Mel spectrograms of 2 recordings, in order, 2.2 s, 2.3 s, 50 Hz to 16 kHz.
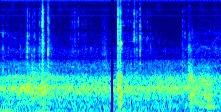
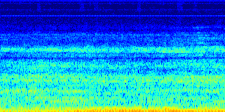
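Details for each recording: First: Mitsubishi Shogun Pinin 2.0 GDI 4G94 with fault code P0190, first start after fuel system work with no fuel in system: catches after a few tries, uneven wavering idle with dips and surges, running lean from air in fuel lines. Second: Mitsubishi Shogun Pinin 2.0 GDI 4G94 four-cylinder, idling in gear (reverse) after fuel system work for P0190: deep, slow, steady rumble that sounds close to stalling but holds about 590–600 RPM against the ECU's 600 RPM target; normal low idle.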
